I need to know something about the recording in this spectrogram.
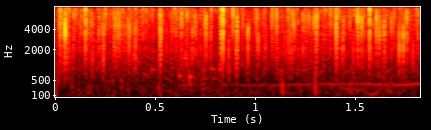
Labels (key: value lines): label: biophony, cascading saw
recorder: SoundTrap 600 or HydroMoth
